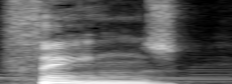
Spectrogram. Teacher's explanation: Things 咬舌，舌尖往上指搭一下就可以了，而且是后鼻音，叫 things， S 发 z，但是非常的轻，有时很难分辨。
